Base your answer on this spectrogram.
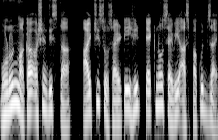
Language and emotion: Goan Konkani, neutral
